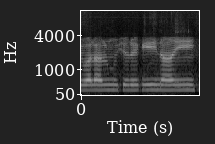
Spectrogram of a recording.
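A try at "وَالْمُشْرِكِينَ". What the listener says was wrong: वलल नहीं, लाम पे कलकला नहीं है, वलल मुशरिकीना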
